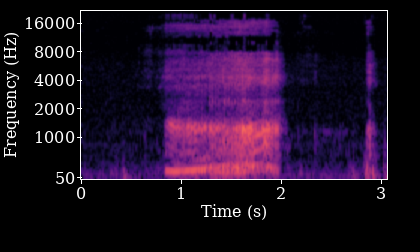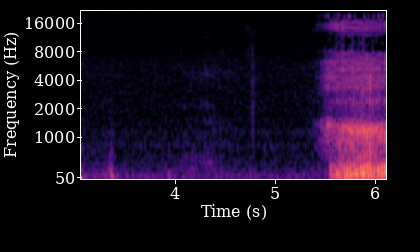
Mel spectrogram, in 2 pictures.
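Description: Two loud, rough, rattling snores on breathing in, separated by a few seconds of quiet breathing; ordinary snoring during sleep.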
